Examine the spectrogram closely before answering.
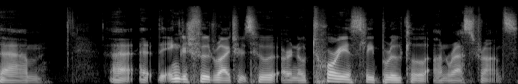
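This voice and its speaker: Against a silent background on a very clean recording, a man speaks with an Irish accent and ordinary pitch variation. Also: dry, close sound with no echo. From Ireland. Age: 50s. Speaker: wine sales manager. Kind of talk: casual interview.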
